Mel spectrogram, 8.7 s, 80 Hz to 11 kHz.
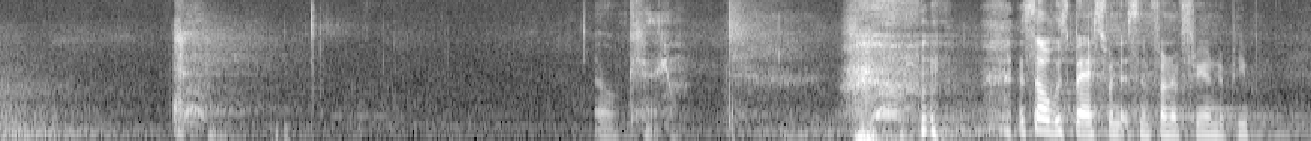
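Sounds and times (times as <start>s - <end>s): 
dry harsh coughs caused by dust from a building project in a house: 1.1s - 1.8s
speech: 4.2s - 5.0s, 6.9s - 8.5s.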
